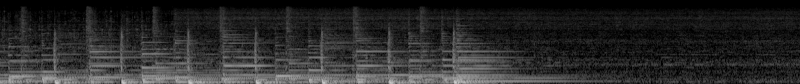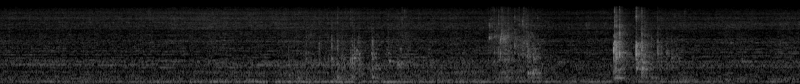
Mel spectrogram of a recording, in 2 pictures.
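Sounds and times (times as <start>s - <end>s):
toilet water running into bowl: 10.8s - 16.0s
plastic eggs splashing and knocking: 11.0s - 12.2s, 14.1s - 14.8s.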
